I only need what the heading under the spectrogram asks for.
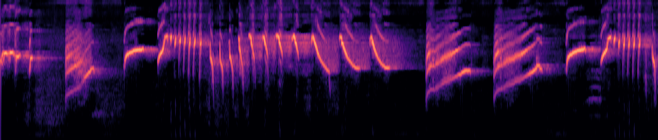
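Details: Kacer Nasional Oriental magpie-robin with a song rich in mimicked lovebird, canary and prinia phrases. Clear rising whistles and a fast series of descending slurred notes are set off by loud upswept calls.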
